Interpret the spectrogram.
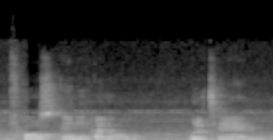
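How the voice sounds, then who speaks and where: A man on a lecture panel answering a question with a hesitant manner, pausing on many fillers. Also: fairly high pitch. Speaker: co-researcher on the panel. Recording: echoey hall from far off, noisy.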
